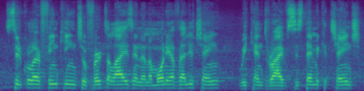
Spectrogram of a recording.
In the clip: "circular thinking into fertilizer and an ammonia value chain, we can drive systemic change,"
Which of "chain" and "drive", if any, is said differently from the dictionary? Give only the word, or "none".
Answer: none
